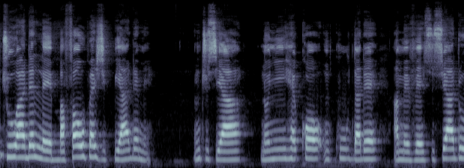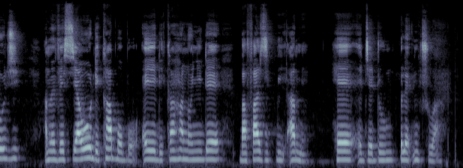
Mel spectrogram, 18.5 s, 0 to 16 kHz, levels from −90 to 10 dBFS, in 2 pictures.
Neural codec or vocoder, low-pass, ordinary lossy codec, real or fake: none; 14.4 kHz; Opus, 64 kbps; real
